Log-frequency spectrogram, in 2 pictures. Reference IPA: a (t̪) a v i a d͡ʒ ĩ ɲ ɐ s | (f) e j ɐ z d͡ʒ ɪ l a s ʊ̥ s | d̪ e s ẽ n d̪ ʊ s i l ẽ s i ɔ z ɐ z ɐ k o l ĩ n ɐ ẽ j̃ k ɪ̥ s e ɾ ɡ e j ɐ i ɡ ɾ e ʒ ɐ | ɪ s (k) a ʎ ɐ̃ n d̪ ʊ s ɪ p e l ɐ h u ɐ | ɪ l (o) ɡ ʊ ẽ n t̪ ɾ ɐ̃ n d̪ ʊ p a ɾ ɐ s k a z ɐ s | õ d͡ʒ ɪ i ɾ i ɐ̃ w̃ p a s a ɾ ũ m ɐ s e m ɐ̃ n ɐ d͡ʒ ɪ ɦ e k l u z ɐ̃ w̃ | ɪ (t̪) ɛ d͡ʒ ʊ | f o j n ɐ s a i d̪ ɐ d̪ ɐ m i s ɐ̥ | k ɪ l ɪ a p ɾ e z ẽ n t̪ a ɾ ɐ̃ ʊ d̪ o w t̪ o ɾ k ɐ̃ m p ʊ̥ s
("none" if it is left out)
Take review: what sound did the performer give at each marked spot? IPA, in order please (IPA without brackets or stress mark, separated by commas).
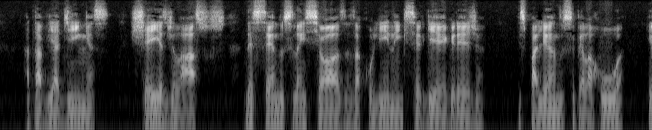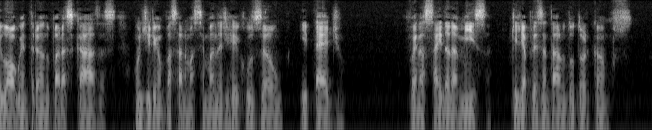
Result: t̪, ʃ, p, ɔ, t̪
